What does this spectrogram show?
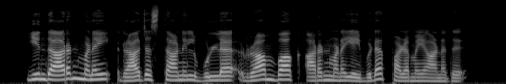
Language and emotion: Tamil, neutral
